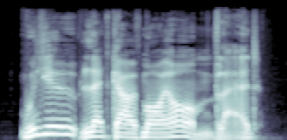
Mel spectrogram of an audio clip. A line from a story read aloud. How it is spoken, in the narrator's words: said Agnes sweetly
